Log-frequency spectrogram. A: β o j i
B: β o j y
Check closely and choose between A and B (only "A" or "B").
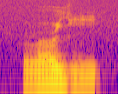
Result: A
